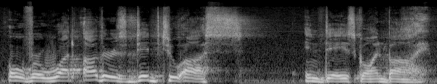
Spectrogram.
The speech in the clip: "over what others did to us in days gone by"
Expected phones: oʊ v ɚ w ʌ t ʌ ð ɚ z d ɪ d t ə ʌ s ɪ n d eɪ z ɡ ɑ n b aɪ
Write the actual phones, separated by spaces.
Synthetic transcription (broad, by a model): oʊ v ɚ w ʌ t ʌ ð ɚ z d ɪ d t ə ʌ s ɪ n d eɪ z ɡ ɑ n b aɪ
